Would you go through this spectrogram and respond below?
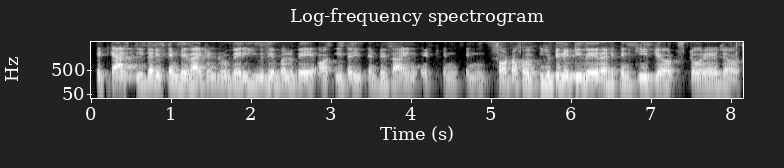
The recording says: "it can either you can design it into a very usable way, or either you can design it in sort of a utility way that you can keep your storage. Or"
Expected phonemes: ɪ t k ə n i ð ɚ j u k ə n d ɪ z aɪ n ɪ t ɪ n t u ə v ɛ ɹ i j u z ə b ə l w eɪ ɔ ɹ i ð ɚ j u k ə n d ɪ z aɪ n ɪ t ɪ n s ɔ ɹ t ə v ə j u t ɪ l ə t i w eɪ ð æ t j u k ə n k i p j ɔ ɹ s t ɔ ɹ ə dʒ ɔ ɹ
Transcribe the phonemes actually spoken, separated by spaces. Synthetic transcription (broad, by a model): ɪ t k ə n i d ɚ j u k ə n d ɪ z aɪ ɪ t ɪ n t u ə v ɛ ɹ i j u z ə b ə l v eɪ ɔ ɹ i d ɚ j u k ə n d ɪ z aɪ n ɪ t ɪ n s ɔ ɹ t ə f ə j u t ɪ l ə t i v eɪ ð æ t j u k ə n k i p j ɔ ɹ s t ɔ ɹ ə dʒ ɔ ɹ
